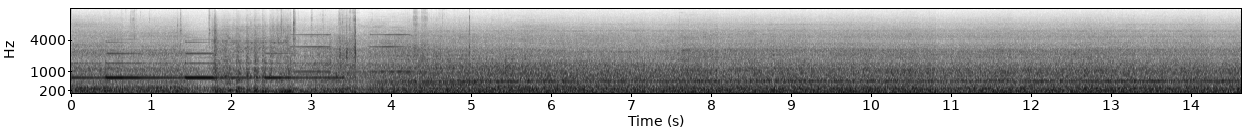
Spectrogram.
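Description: A repeating electronic chime sounds while the Ford F650's diesel engine cranks and fires about three and a half seconds in. The engine then settles into a steady idle.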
